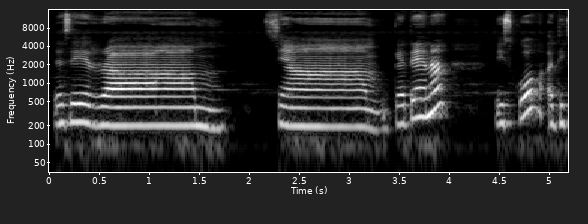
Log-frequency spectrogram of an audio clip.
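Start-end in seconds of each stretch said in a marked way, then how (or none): 0.1-3.4 राम and श्याम with the vowel stretched long and slow; drawn-out pluta vowels. Shown as a demonstration. Teacher stretching राम for students, slow drawn vowels. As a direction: hold the आ in राम for three beats. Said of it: "इसको बोलने में तीन मात्रा का समय लगता है".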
